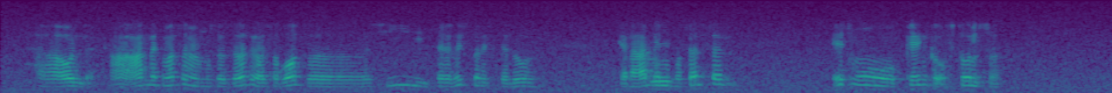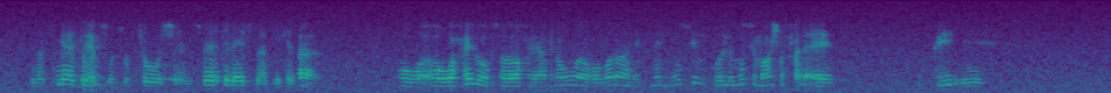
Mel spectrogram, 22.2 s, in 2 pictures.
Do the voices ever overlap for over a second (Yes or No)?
No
